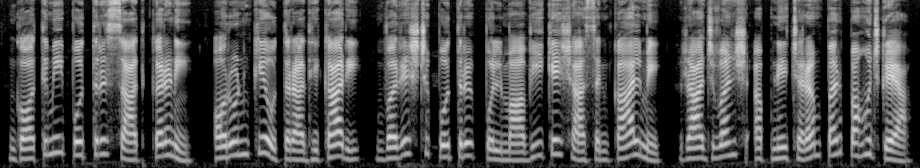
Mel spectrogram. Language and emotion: Hindi, neutral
